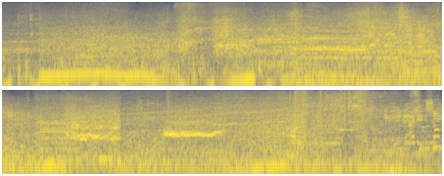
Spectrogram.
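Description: A car accelerates hard with engine whine rising and falling, tires squealing and skidding repeatedly, while voices talk over the action.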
